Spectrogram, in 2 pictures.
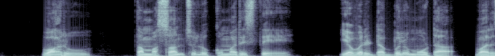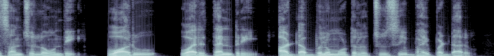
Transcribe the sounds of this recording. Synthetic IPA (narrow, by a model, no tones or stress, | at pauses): ʋaːɾu | t̪ɐmːɐsɐnt͡ʃulukumɐɾist̪e̞̰ː | ɛʋɐɾiɖɐbːulɐmuːʈɐ̰ | ʋaːɾisɐnt͡ʃulːo̞ːund̪ḭ | ʋaːɾu | ʋaːɾit̪ɐɳɖɾḭ | aːɖɐbːulɐmuːʈɐlut͡ʃuːsibʱɐjɐpɐɖːa̰ːɾu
